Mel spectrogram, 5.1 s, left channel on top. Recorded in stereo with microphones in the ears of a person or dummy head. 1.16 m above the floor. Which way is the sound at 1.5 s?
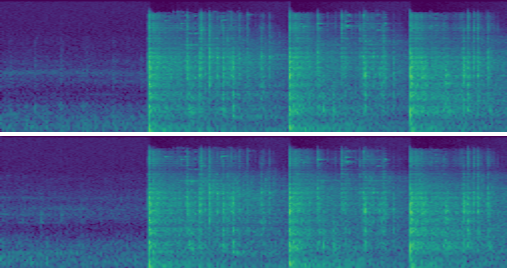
5° right (ahead or behind).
